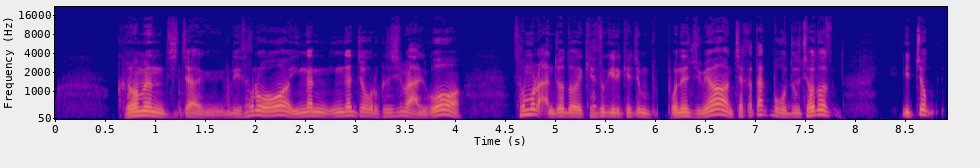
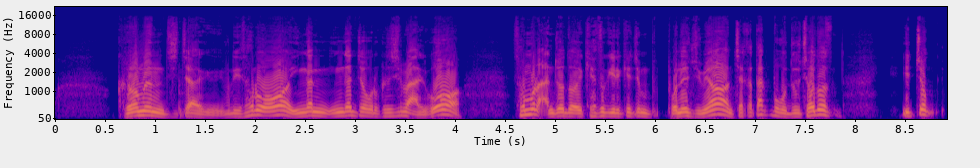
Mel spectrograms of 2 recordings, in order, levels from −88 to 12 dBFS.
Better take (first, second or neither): first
